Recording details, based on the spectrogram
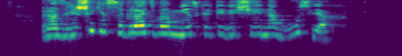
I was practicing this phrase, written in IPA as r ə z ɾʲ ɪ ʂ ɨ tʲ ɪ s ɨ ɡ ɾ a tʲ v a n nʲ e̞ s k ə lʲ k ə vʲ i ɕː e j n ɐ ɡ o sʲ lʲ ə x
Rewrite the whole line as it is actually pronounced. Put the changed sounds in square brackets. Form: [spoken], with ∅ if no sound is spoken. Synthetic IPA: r ə z ɾʲ ɪ ʂ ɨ tʲ ɪ s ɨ ɡ ɾ a tʲ v a [m] nʲ e̞ s k ə lʲ k ə vʲ [ɪ] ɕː e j n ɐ ɡ [u] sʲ lʲ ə x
